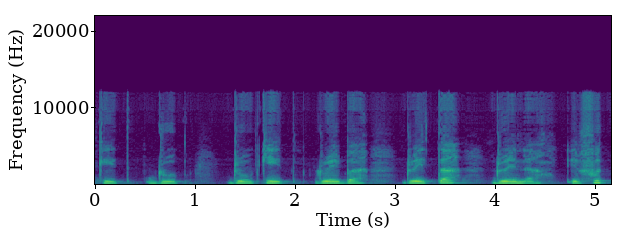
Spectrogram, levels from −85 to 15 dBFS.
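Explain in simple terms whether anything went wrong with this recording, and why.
Opus compression, heard from start to finish: the speech sounds rough and grainy, with a plainly audible hiss woven into it, and nothing remains above about 12.1 kHz, so the crisp top end is gone. The likely cause is squeezing the audio too hard to save space. The encoder kept each frequency region's overall loudness but, lacking room for the real detail, filled some regions with noise or copies of lower ones, which turns clean sounds gritty.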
